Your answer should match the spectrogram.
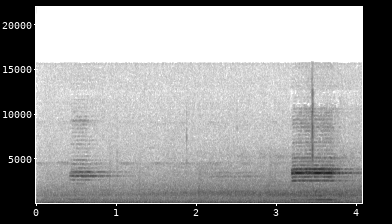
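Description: Street traffic with a steady low rumble and two short car-horn toots, a fainter one about half a second in and a louder one near the end.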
